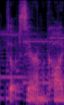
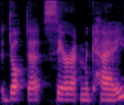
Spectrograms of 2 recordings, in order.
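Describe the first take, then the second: First: The surname is said the traditional Scottish way. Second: The surname is said the American way. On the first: "I pronounce it Mackay because it's the traditional Scottish way" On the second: "you would pronounce it in the U S"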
